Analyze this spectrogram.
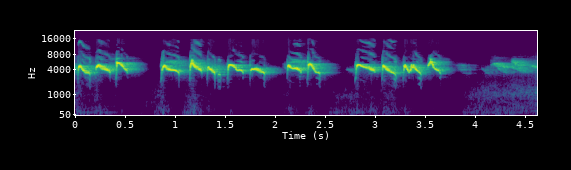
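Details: Oriental white-eye giving a happy open 'buka' song display, 24 February 2023: clipped, high, warbling chirps in tight clusters of three to five, each note swooping, pauses under a second between bursts and a softer trailing note at the end.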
